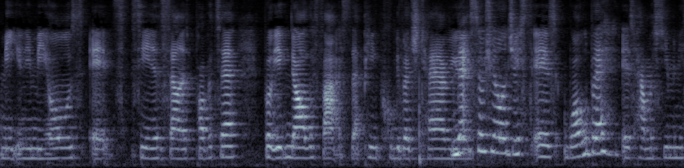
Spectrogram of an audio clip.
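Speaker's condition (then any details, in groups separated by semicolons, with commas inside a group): No condition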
